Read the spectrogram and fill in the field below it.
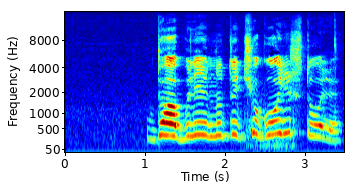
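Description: A young boy speaks loudly and with animation close to the microphone.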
